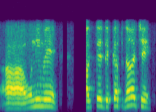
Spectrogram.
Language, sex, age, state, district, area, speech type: Sindhi, male, 60+, Uttar Pradesh, Lucknow, rural, conversation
